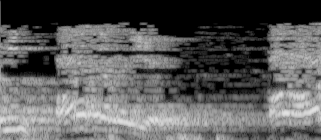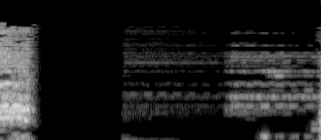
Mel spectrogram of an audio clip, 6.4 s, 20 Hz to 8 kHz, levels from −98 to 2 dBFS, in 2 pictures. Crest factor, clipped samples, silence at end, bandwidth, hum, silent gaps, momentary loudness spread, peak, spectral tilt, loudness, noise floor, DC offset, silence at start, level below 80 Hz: 14 dB; under 0.1%; 0.4 s; 5 kHz; none; 3.64-4.39 s; 17 LU; -6 dBFS; -9.5 dB/octave; -17 LUFS; -71 dBFS; under 0.1%; 0 s; -42 dBFS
